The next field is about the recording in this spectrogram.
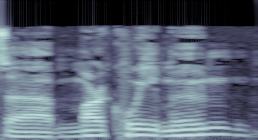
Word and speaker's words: Marquee Moon: We're talking about, of course, Marquee Moon. That's how you say it, right? – It is.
